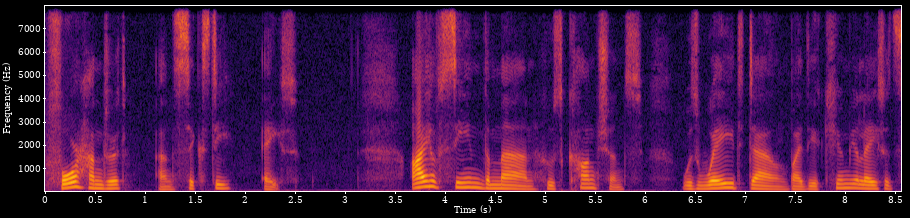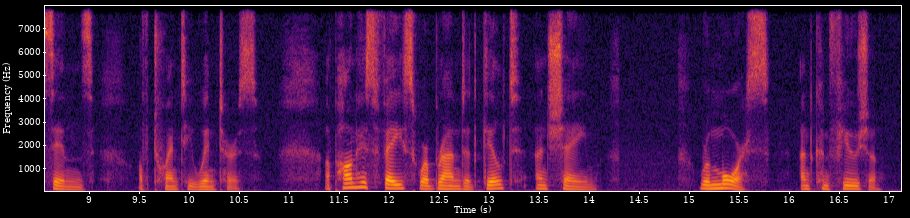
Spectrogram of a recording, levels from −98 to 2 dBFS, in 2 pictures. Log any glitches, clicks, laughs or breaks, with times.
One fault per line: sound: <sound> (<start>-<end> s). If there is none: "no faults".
no faults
